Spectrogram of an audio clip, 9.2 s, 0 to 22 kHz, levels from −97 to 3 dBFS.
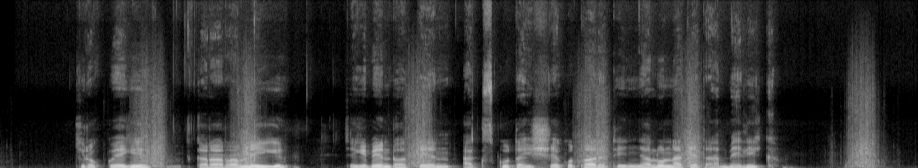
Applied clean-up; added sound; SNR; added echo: none; Rattle; 16 dB; none.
